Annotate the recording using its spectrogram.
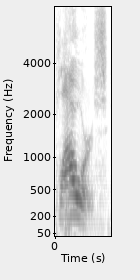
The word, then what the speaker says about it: pliers: Folks, where I'm from, pliers are pronounced plowers.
